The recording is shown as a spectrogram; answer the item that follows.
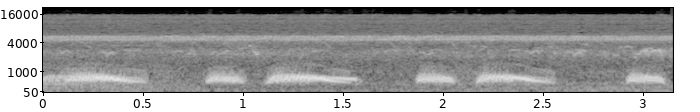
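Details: Spotted dove kept as a lure, cooing nonstop for two hours: clear, loud phrases of a short hollow note and a longer descending coo, repeated about once a second over a quiet hum.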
